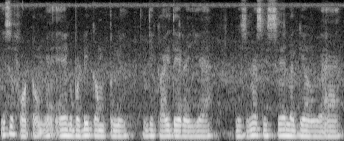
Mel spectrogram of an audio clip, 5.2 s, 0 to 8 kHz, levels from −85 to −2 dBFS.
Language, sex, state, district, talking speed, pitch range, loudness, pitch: Hindi, male, Uttar Pradesh, Shamli, 175 wpm, 110-125 Hz, -15 LUFS, 115 Hz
